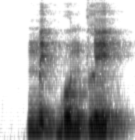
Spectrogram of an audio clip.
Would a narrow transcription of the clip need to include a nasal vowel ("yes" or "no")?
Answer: no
